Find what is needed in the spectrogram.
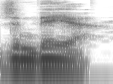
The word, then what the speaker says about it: Zendaya: Zendaya. Is it Zendaya? Zendaya. – The Americans pronounce it Zendaya.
